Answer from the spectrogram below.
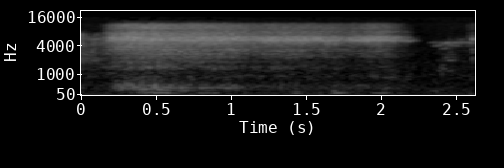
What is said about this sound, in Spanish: Y vamos a tomar una respiración bien, bien, bien profunda. Inspira.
